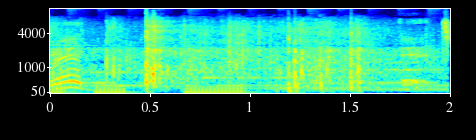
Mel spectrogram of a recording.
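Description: Fireworks going off: a few sharp pops, one about half a second in and a small cluster a little past one second.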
